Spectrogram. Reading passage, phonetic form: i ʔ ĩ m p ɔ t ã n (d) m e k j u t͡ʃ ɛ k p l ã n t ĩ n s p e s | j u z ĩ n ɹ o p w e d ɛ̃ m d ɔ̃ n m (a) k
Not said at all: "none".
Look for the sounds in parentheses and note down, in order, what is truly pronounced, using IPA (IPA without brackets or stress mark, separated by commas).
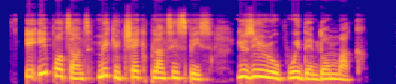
t, a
